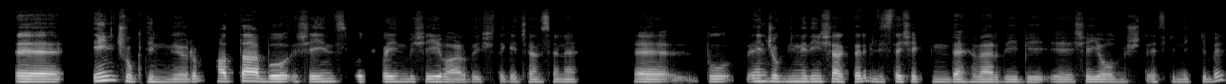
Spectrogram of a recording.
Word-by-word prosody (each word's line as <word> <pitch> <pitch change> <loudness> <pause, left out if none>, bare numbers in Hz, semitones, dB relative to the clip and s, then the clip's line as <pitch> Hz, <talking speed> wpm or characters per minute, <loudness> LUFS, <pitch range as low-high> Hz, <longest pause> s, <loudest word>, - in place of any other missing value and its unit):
Eee, 125 -2 +7 0.3
en 185 +6 +5
çok 145 -7 -3
dinliyorum, 115 +1 -3
hatta 140 0 +5
bu 130 +1 +7
ı 130 - -8
şeyin 130 0 0
Spotify'ın 130 -1 -2
bir 125 - -6
şeyi 125 +1 +1
vardı 110 0 -2
işte 115 0 -10
geçen 120 +1 -6
sene, 115 0 -6 0.6
eee, 120 -1 +2 0.4
bu 130 -1 -1
en 140 +1 -1
çok 135 -2 -1
dinlediğin 135 0 -2
şarkıları 130 +2 0
bir - - -8
liste 125 +2 -2
şeklinde 120 -2 -4
verdiği 115 0 -2
bir, 115 0 -4
eee, 115 -3 -5
şeyi 120 +2 -1
olmuştu 110 -2 -6
etkinlik 115 -1 -11
gibi. 170 - -5
125 Hz, 150 wpm, -22 LUFS, 115-130 Hz, 0.6 s, Eee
